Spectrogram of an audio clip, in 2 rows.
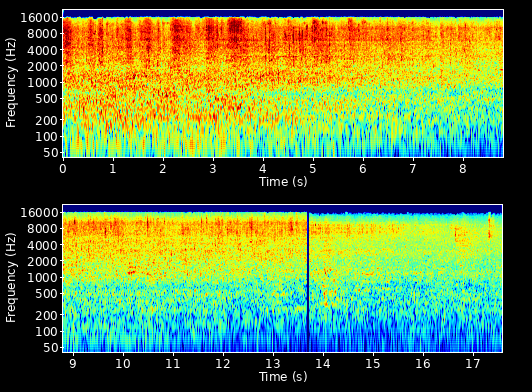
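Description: Hess Swisstrolley 5 articulated electric trolleybus passing close by on cobblestones: a steady rush of tyre noise, loudest at first and fading as it moves away. A brief break in the sound comes near the end.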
